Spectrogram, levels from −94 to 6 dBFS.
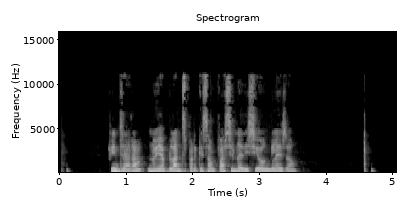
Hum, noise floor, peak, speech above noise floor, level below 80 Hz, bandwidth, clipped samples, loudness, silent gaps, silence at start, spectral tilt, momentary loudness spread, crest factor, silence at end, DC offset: none; under -90 dBFS; -8 dBFS; over 64 dB; -68 dBFS; 11.5 kHz; under 0.1%; -27 LUFS; none; 0.1 s; -5 dB/octave; 18 LU; 20 dB; 0.35 s; under 0.1%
